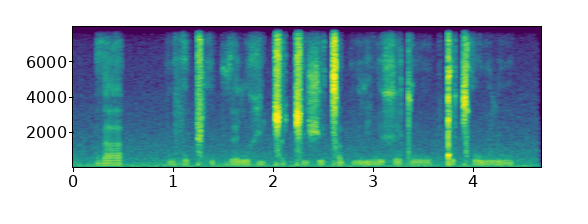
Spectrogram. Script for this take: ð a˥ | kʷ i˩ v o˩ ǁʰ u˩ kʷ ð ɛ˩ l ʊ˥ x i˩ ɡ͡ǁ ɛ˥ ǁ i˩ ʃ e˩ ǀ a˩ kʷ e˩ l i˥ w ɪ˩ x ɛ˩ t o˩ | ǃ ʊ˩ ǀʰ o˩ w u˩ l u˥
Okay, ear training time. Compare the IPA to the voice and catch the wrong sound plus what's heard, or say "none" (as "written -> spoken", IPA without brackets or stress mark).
none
